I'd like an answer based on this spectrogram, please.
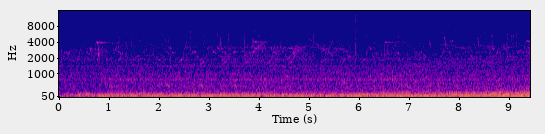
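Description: Outdoor ambience: a low steady rumble that grows slightly louder, with faint high bird chirps scattered through it.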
